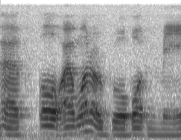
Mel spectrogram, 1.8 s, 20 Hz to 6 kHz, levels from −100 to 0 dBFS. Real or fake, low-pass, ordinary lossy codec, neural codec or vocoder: real; 5.4 kHz; none; none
